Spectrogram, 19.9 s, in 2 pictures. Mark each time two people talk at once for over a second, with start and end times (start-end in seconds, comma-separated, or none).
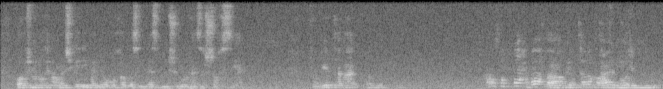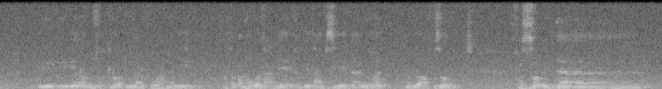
8.2-9.5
